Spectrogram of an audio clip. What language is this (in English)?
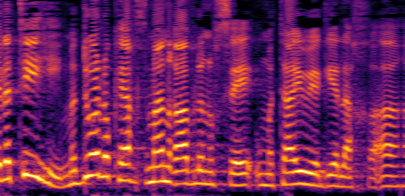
Hebrew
